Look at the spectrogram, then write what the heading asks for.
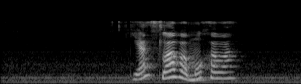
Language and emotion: Russian, positive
